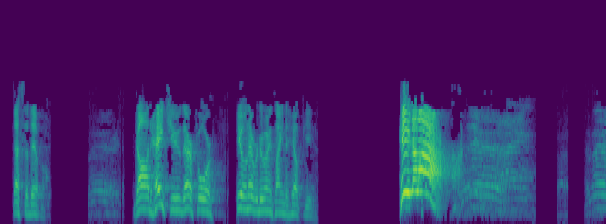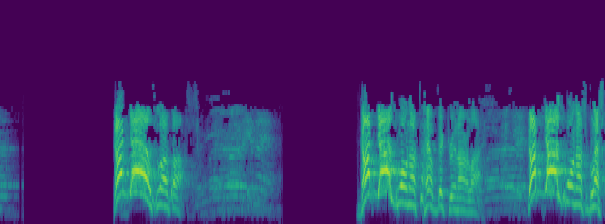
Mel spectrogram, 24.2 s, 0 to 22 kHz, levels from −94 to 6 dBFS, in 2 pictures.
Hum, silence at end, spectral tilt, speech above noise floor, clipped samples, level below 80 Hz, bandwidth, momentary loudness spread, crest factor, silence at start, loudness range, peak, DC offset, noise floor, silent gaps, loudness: none; 0 s; -7.5 dB/octave; 35 dB; under 0.1%; -82 dBFS; 5.8 kHz; 25 LU; 20 dB; 0.3 s; 14 LU; 0 dBFS; under 0.1%; -53 dBFS; 1.03-1.75 s, 2.49-2.62 s, 4.58-4.70 s, 6.38-7.97 s, 10.71-11.13 s, 11.37-11.68 s, 12.59-14.37 s, 17.76-19.23 s; -16 LUFS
